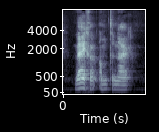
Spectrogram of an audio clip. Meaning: civil officiant (a civil servant) who refuses to marry same-sex couples
- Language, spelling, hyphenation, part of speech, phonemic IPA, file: Dutch, weigerambtenaar, wei‧ger‧amb‧te‧naar, noun, /ˈʋɛi̯.ɣərˌɑm(p).tə.naːr/, Nl-weigerambtenaar.ogg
